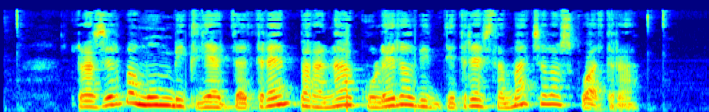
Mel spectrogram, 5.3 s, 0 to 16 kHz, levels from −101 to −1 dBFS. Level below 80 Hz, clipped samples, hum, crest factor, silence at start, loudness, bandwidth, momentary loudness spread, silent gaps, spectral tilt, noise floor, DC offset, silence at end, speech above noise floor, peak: -62 dBFS; under 0.1%; none; 16 dB; 0.6 s; -22 LUFS; 11.5 kHz; 11 LU; none; -5 dB/octave; -49 dBFS; under 0.1%; 0.55 s; 27 dB; -6 dBFS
